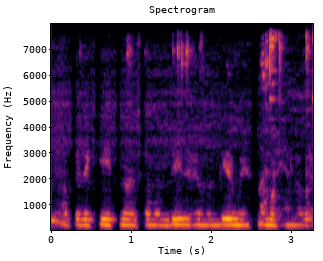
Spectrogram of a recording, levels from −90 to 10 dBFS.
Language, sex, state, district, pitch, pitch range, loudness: Hindi, female, Bihar, Araria, 220 Hz, 215-225 Hz, -18 LUFS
